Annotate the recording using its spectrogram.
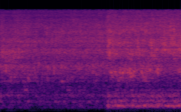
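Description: Kitchen mixer tap running steadily into a sink as a muddy dog's paws are rinsed; the splashing gets a little louder and fuller about one and a half seconds in.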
